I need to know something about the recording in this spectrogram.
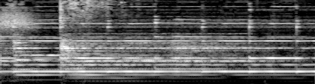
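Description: An electronic music track by a producer from Russia, made with default FL Studio sounds, plays on its own, with sustained, bright synth chords layered over a low bass tone and light, evenly spaced ticking percussion hits, fairly loud and steady throughout.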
